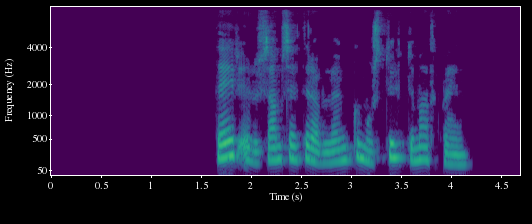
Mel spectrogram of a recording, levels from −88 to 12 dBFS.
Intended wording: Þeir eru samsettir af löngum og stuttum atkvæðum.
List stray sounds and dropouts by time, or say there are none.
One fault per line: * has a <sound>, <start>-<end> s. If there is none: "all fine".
all fine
